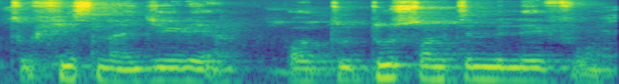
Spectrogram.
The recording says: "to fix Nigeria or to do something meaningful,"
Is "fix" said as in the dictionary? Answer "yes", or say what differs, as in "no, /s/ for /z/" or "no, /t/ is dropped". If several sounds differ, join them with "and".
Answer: no, /k/ is dropped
